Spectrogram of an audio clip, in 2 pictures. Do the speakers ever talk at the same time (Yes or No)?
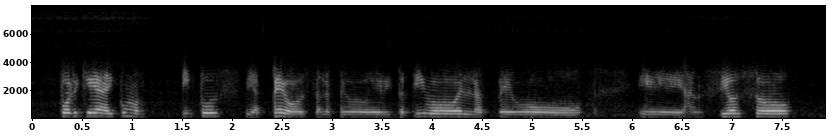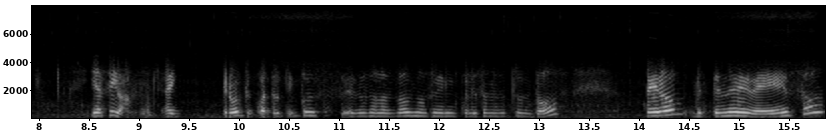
No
